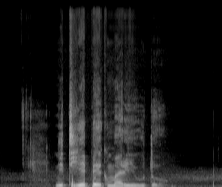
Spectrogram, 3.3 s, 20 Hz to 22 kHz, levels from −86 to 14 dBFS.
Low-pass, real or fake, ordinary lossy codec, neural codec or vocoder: none; fake; none; vocoder, 44.1 kHz, 128 mel bands every 512 samples, BigVGAN v2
